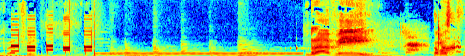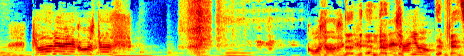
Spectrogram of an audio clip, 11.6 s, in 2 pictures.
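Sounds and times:
steady electronic phone tone: 0.0s - 3.9s
speech: 3.9s - 4.8s, 5.4s - 7.5s, 9.7s - 11.5s
laughter: 5.4s - 6.2s, 8.1s - 11.5s.

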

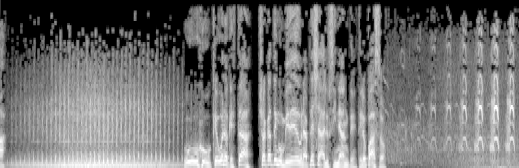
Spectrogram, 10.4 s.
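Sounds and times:
speech: 0.0s - 0.2s, 3.7s - 7.9s
helicopter ringtone on a mobile phone: 0.0s - 3.8s.

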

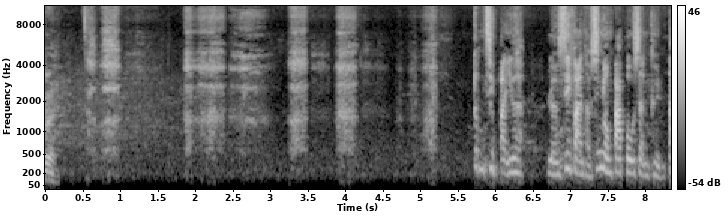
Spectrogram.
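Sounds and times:
speech: 0.0s - 1.0s, 5.8s - 8.3s
ragged breathing of a tired fighter in a cartoon: 1.9s - 5.3s.

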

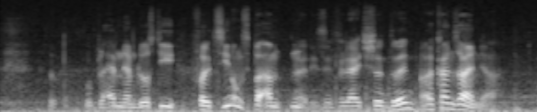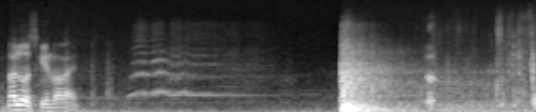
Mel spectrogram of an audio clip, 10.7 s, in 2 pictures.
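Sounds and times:
speech: 0.9s - 6.3s
staged gunshot in a German radio drama: 8.8s - 9.9s.

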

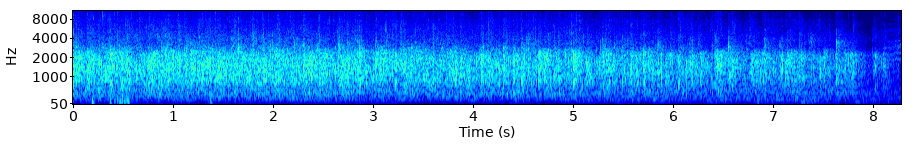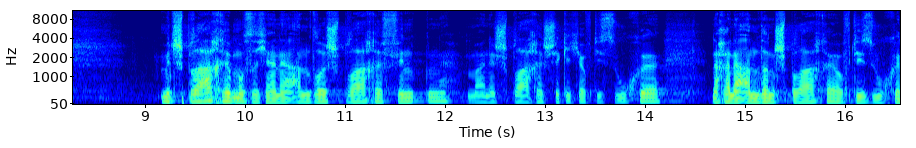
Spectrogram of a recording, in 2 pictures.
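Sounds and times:
audience applause at a literary event: 0.0s - 8.3s
speech: 9.2s - 16.5s.

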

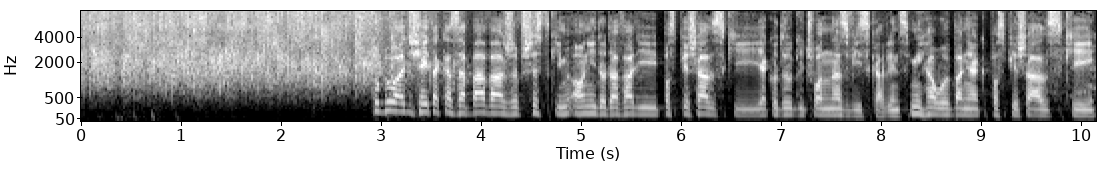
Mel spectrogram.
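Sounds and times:
audience applauding for a guest in the front row: 0.0s - 3.8s
speech: 2.9s - 10.1s
laughter: 9.5s - 10.1s.

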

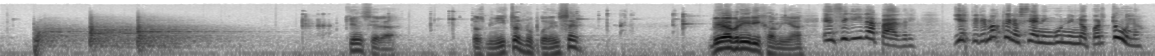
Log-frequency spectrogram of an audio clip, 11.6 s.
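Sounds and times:
firm knocks on a dining room door: 0.4s - 2.5s
speech: 3.5s - 4.0s, 4.7s - 5.9s, 7.1s - 11.5s.

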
